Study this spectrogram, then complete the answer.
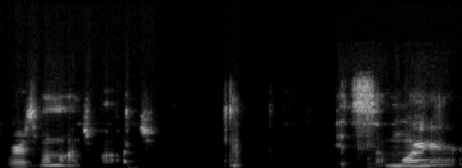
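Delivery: softly, searching for the glue; muttered to herself. Real, not acted. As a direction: mumble it while looking around.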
